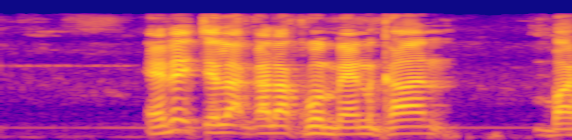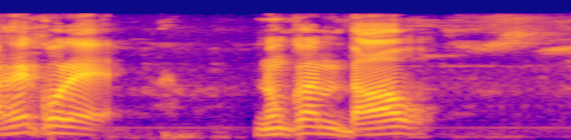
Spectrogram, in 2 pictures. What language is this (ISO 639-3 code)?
sat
